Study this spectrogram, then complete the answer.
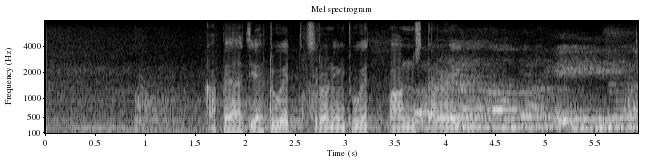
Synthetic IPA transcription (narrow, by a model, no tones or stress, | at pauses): kab̥ehad̪̥iahd̪̥uwɪt̪̚d͡ʒ̥əɾonɪŋɖ̥̪uwɪt̪̚paʊnst̪arlɪŋ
